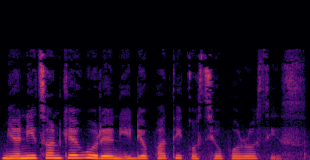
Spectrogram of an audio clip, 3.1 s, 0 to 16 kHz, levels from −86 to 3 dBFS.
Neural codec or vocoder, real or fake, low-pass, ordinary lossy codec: none; real; 14.4 kHz; MP3, 48 kbps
